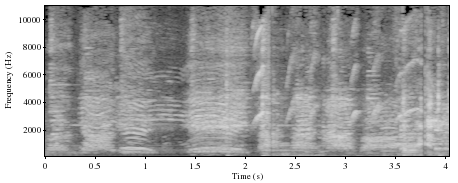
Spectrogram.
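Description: Loud live band music with a crowd shouting and singing along; drum hits join in about halfway through.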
